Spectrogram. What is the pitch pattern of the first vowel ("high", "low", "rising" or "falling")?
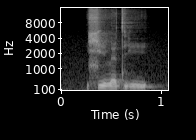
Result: low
